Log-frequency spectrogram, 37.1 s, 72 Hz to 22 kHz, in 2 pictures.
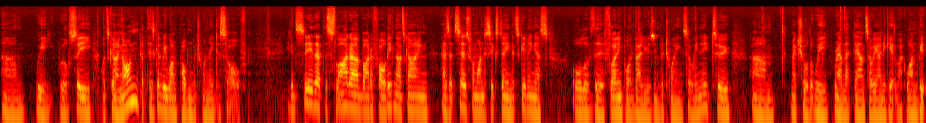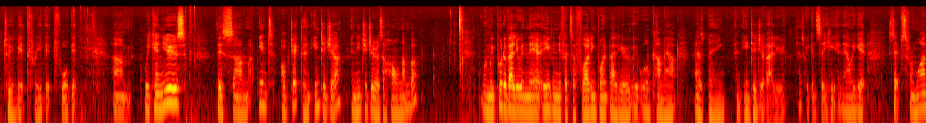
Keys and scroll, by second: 16.8 BackSpace.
